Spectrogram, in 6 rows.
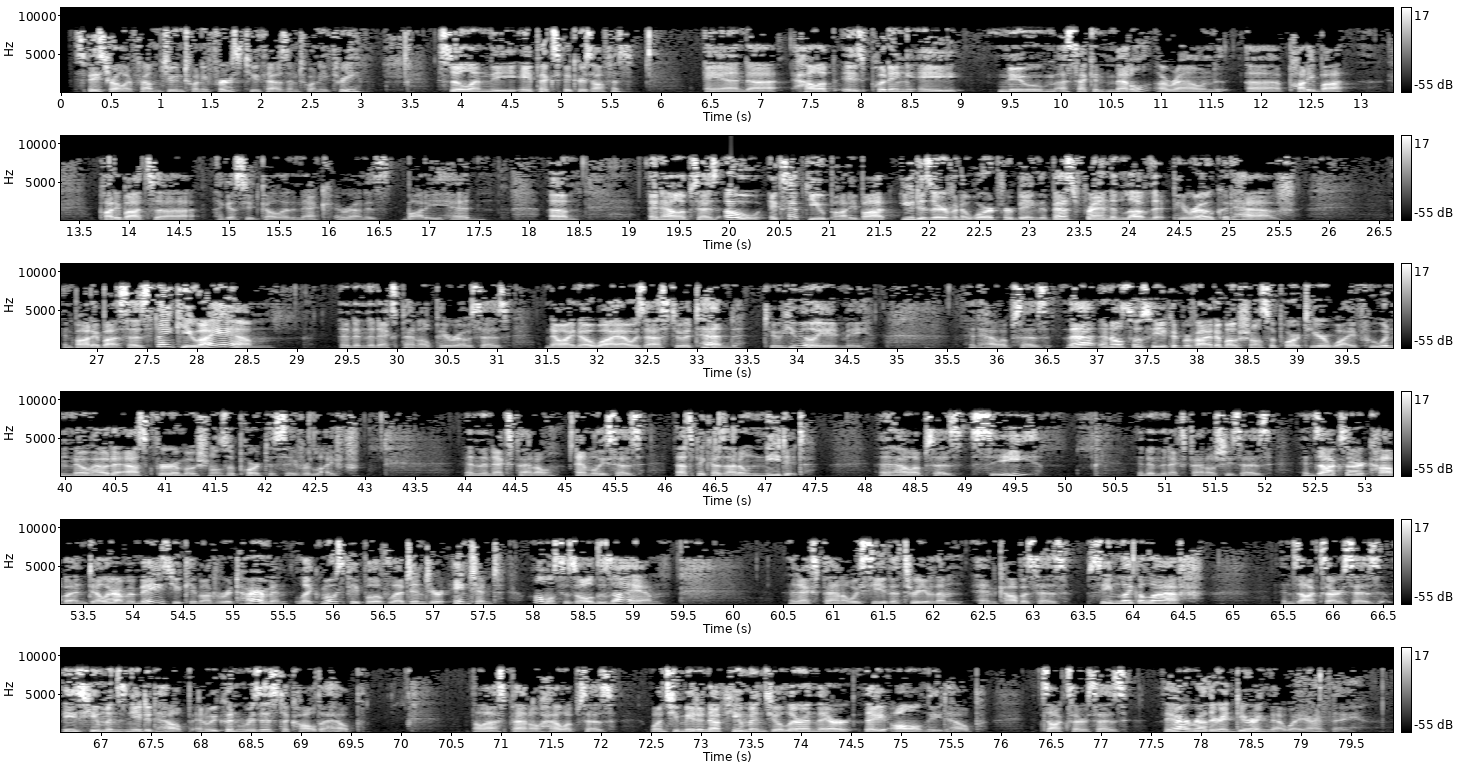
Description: Spacetrawler, audio version For the blind or visually impaired, June 21, 2023.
